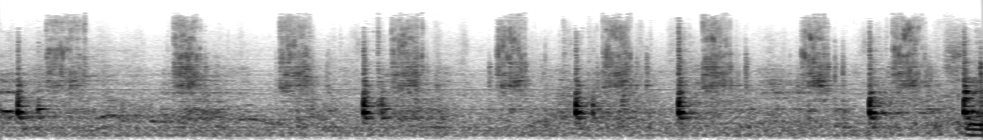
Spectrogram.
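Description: A Snap-on ratchet works loose an old, heat-soaked tie rod nut on a high-mileage vehicle, giving repeated rasping clicks in regular bursts about once a second, close and moderately loud with no talking.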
